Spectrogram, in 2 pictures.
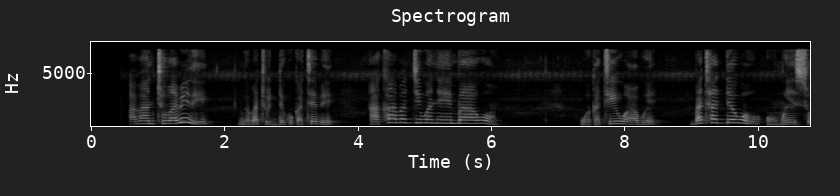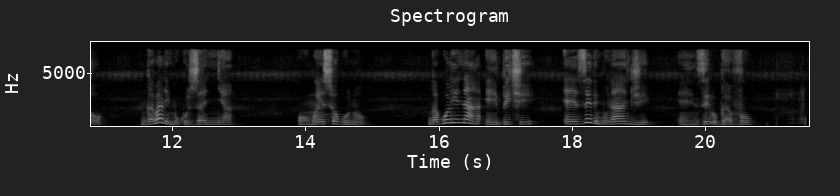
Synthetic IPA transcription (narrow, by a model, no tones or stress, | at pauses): aβaːntʰuβaβiɾi | ŋɡaβatudːe̞kukatʰe̞βe̞ | akʰaβaɟːiβwane̞ːmbaːwo̞ | wakatʰiwaːβwe̞ | βatʰadːe̞wo̞ːmwe̞ːso̞ | ŋɡaβalimukuzaɲːa | omwe̞ːso̞ɡuno̞ | ŋɡaɡulinaempici | e̞zilimulaːɲɟi | enziɾuɡavu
